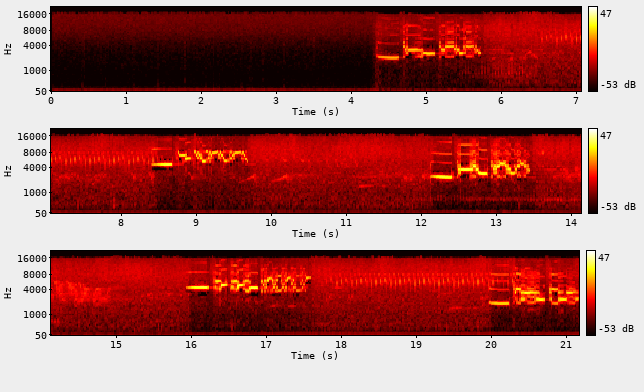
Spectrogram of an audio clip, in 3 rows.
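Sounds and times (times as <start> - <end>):
hermit thrush singing: 4.3 - 21.1.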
